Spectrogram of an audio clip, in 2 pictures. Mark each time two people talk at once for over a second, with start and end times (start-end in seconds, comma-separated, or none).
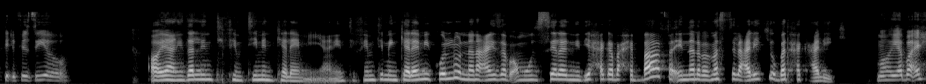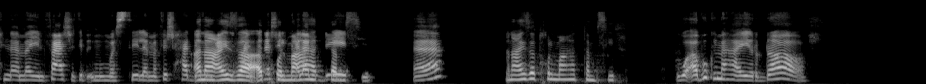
11.2-12.8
